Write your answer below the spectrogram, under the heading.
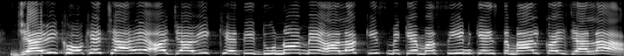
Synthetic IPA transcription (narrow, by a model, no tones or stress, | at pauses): d͡ʒəjwikɦokʰet͡ʃaɦeəd͡ʒəwikʰːet̪id̪unomeələɡ̚kismkeməsinkeist̪emalkəjld͡ʒala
